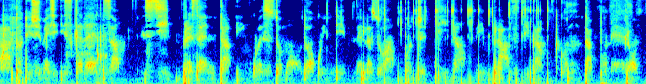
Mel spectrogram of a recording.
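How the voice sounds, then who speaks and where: A woman whispers at a very slow pace. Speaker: beauty vlogger. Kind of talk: casual product review vlog. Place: home room. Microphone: earbuds.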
